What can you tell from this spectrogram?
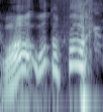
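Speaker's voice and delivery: very high squeal of disbelief; hammed-up disbelief; shocked. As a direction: shriek it like total shock. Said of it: "It'd be just like".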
